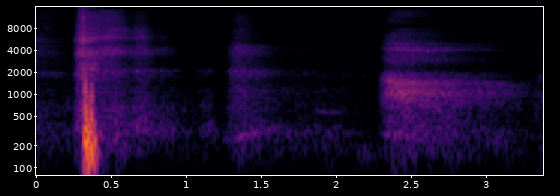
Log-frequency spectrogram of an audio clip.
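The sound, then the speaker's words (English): A teenager's heavy breathing while upset and close to tears: three airy breaths, a sharp, strong first gasp followed by two softer, longer breaths, with silence between them. “literally breathing so heavy right now”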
